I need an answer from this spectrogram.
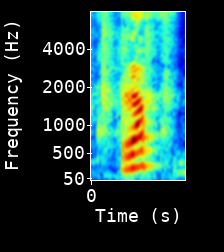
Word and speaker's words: rough: Rough, the sound is uff.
